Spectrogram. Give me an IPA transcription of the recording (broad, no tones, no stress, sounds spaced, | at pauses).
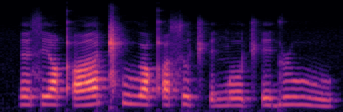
ɛ s eː qʼ aː ǁʰ uː qʼ ʊ s ʊ t͡ʃʼ e ŋ͡m oː t͡ʃʼ e ɡ ɹ uː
